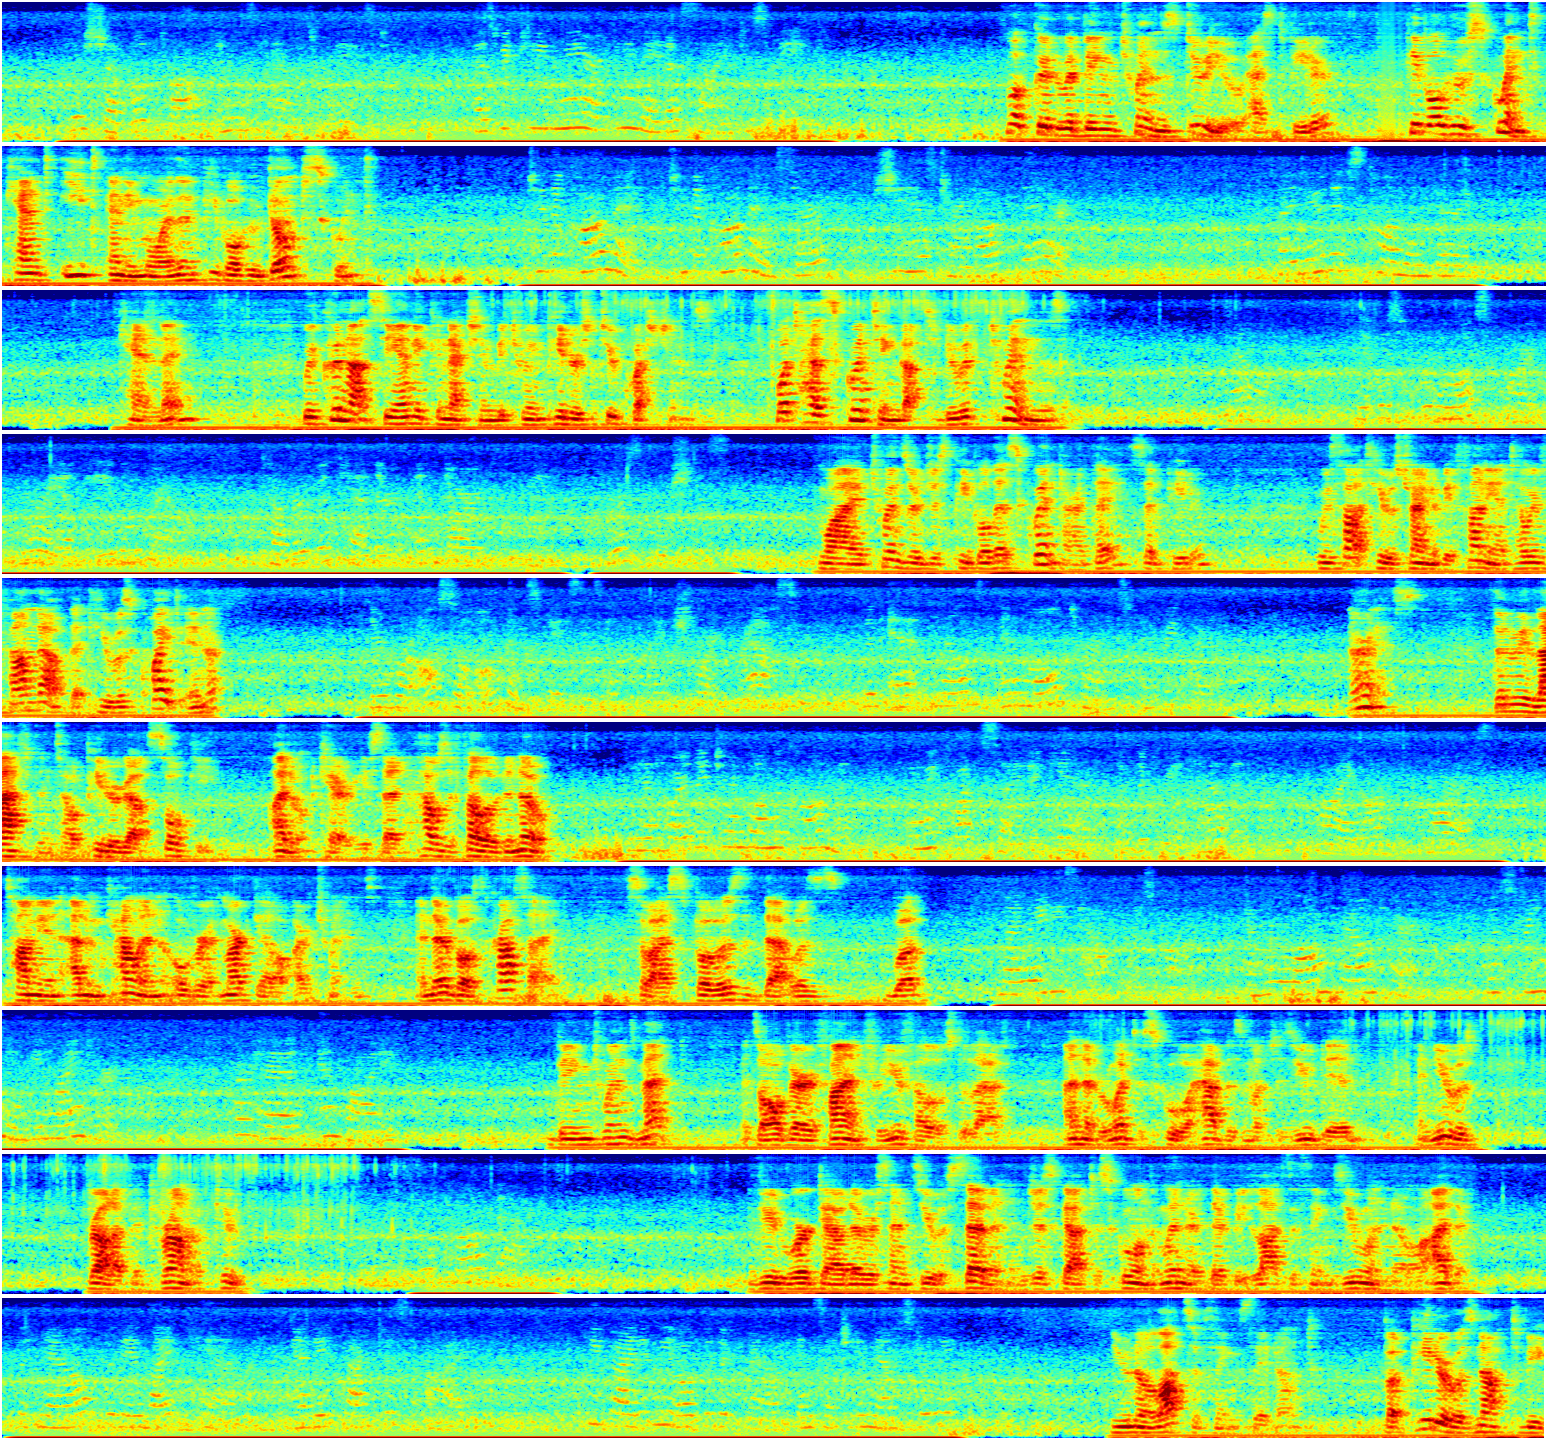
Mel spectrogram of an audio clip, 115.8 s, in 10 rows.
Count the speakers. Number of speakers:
2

